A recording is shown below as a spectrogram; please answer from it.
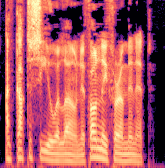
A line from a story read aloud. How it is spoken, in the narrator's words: Michael said quickly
